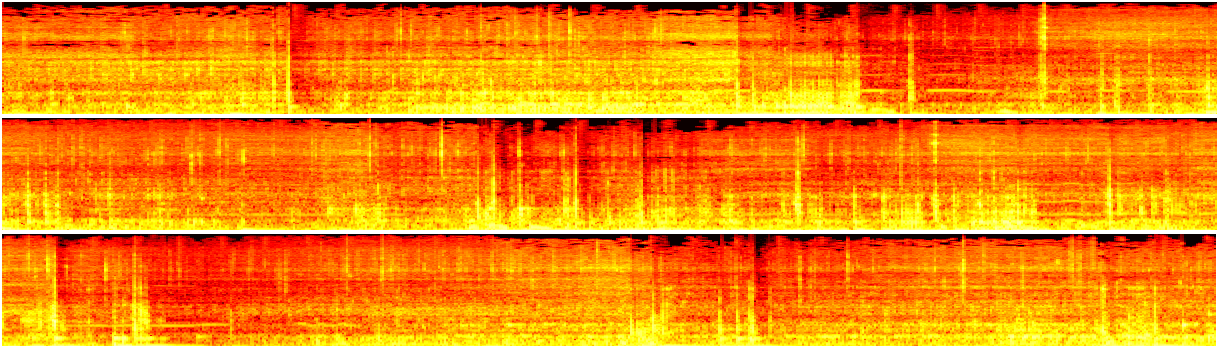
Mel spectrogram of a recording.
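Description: Air bubbles gurgle and rumble underwater in bursts.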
